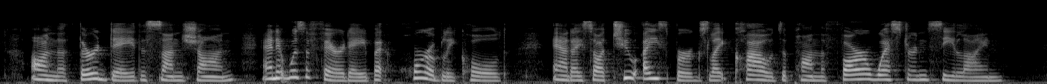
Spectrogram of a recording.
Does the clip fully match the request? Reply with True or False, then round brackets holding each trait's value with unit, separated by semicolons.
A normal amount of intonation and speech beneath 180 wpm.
True (3.9 semitones; 165 wpm)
